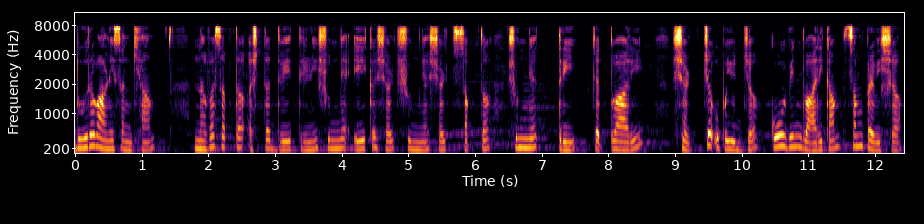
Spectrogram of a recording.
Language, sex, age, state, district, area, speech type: Sanskrit, female, 18-30, Maharashtra, Chandrapur, rural, read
